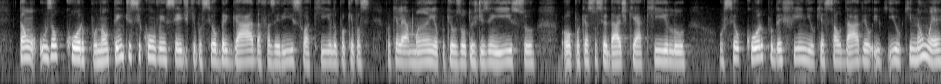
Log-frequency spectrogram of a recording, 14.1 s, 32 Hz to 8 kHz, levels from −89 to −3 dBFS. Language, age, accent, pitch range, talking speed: Portuguese, 20-39, Brazilian, 135-175 Hz, 210 wpm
